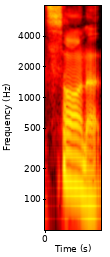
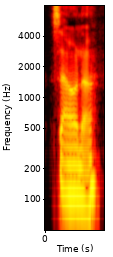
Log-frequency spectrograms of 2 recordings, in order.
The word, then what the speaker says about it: sauna: tuning in now but they pronounce it sauna there which is just butchering it so I hope everyone now knows you should pronounce it sauna but uh yeah he's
